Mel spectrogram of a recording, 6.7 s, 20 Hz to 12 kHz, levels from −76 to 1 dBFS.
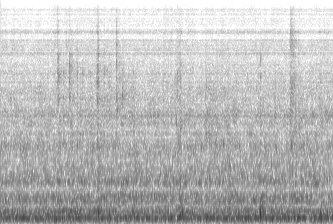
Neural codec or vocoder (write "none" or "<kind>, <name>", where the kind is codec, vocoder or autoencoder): codec, HILCodec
